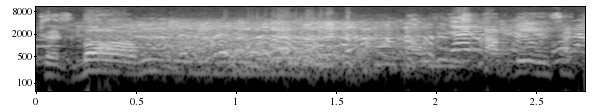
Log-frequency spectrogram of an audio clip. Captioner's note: laughter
